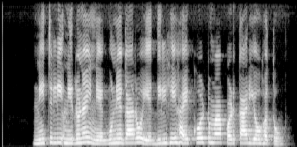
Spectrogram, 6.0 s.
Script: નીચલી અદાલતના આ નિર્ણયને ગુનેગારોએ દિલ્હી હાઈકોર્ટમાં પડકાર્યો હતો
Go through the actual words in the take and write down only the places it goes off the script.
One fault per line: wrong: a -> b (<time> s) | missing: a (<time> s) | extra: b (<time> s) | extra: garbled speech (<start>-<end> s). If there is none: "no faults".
missing: અદાલતના આ (1.2 s)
